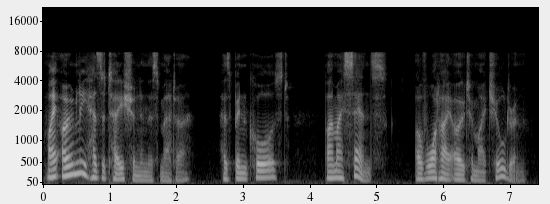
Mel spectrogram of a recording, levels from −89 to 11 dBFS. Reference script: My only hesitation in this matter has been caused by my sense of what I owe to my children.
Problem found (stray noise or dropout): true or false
false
